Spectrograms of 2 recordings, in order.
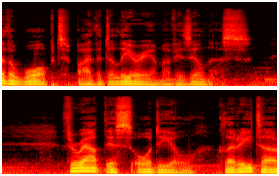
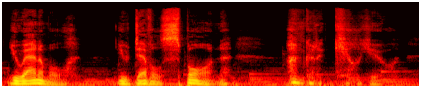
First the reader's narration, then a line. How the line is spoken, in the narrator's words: The words, spat out in a voice twisted by madness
